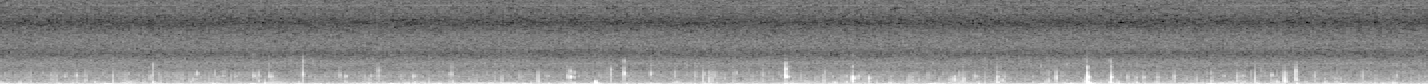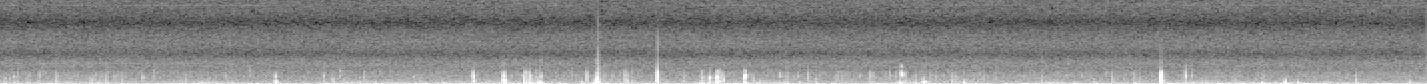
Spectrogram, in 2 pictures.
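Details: Stomach rumbling (borborygmi) that came on suddenly, neither hungry nor too full, felt in the pit of the gut and easing after a snack: low gurgling and rumbling with scattered small pops and squeaks.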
